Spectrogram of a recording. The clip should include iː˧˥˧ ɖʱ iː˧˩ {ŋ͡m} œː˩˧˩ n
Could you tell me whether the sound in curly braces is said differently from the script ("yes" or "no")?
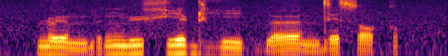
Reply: yes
